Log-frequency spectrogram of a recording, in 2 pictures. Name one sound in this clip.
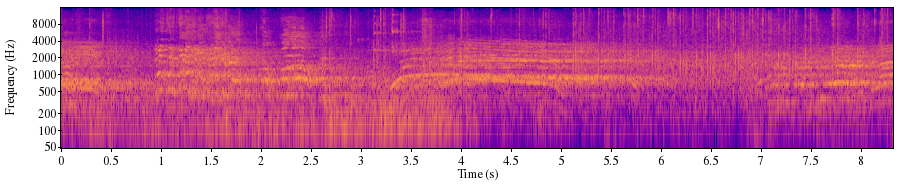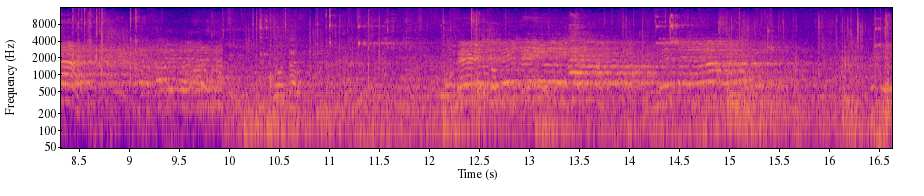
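Shoes squeak sharply on a hard floor in a large echoing hall.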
